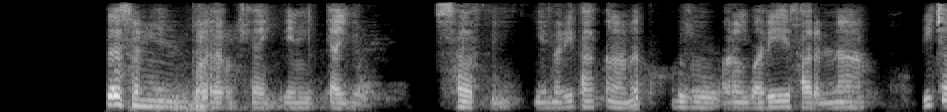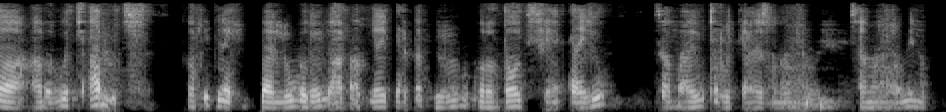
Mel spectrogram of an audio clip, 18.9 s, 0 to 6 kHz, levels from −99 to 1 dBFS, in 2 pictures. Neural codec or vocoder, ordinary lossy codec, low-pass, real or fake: codec, 44.1 kHz, 1.7 kbps, Pupu-Codec; MP3, 32 kbps; 5.4 kHz; fake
